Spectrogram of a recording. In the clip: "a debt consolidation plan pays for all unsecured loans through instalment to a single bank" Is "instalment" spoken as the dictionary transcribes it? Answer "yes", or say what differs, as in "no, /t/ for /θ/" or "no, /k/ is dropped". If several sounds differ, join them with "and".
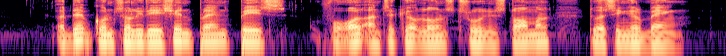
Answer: no, /l/ is dropped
